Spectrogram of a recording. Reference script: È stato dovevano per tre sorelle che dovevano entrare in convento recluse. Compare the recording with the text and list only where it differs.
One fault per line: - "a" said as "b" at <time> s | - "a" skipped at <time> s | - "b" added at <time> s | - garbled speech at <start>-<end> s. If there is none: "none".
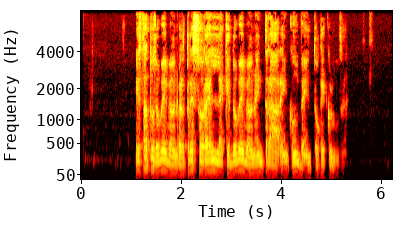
none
